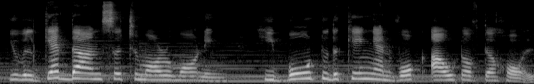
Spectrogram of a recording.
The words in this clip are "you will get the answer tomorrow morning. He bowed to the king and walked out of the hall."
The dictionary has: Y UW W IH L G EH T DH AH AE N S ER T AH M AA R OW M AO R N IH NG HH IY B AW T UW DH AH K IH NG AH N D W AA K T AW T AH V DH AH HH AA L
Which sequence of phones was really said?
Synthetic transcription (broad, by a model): Y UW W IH L G EH T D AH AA N S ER T AH M AA R OW M AO R N IH NG HH IY B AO T UW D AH K IH NG AH N D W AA K AW T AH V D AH HH AA L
